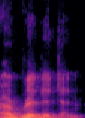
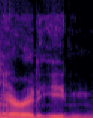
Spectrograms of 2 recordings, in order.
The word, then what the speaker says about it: Arid Eden: It's not Aritidan. It's aid Eden. It is Arid Eden.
